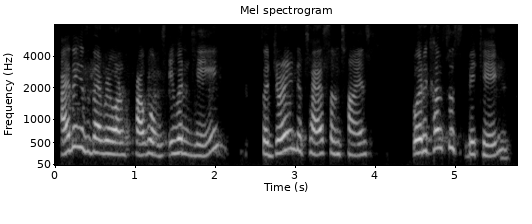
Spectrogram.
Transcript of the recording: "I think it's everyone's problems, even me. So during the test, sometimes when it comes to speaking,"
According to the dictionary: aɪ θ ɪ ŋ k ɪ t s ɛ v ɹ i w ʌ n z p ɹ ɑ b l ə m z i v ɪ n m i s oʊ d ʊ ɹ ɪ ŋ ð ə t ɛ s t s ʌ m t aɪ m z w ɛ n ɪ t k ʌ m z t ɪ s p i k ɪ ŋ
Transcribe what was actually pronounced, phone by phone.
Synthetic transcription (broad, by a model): aɪ θ ɪ ŋ k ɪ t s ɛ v ɹ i w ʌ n p ɹ ɑ b l ə m z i w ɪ n m i s oʊ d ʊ ɹ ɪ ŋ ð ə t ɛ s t s ʌ m t aɪ m z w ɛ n ɪ t k ʌ m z t ɪ s p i k ɪ ŋ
